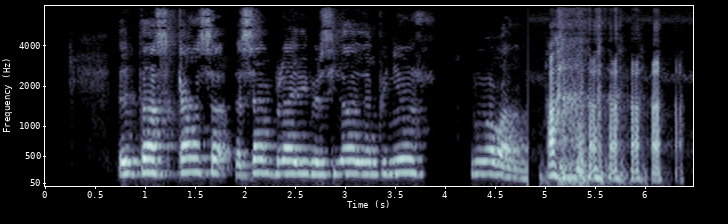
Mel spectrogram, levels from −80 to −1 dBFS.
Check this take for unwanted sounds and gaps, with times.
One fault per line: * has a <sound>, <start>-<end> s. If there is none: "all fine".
* has a laugh, 4.9-6.4 s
